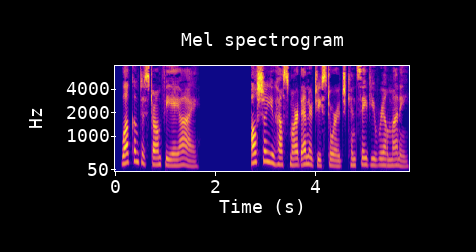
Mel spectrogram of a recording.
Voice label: english intro, voice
